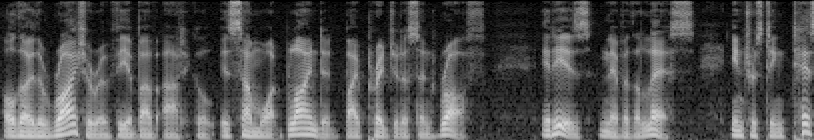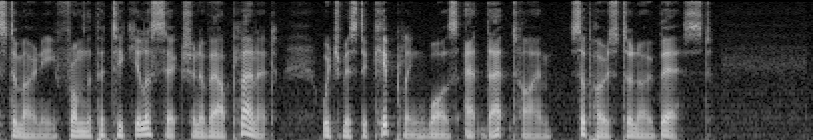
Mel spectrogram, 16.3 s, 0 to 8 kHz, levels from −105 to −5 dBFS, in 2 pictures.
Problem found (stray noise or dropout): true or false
false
